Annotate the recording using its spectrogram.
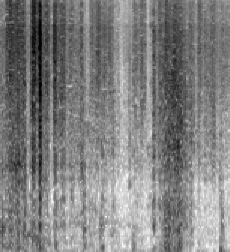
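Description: Plastic bottles, jugs and a cardboard box knocking and rustling as they are set back into a wooden cabinet under a kitchen sink, with a run of short bumps.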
